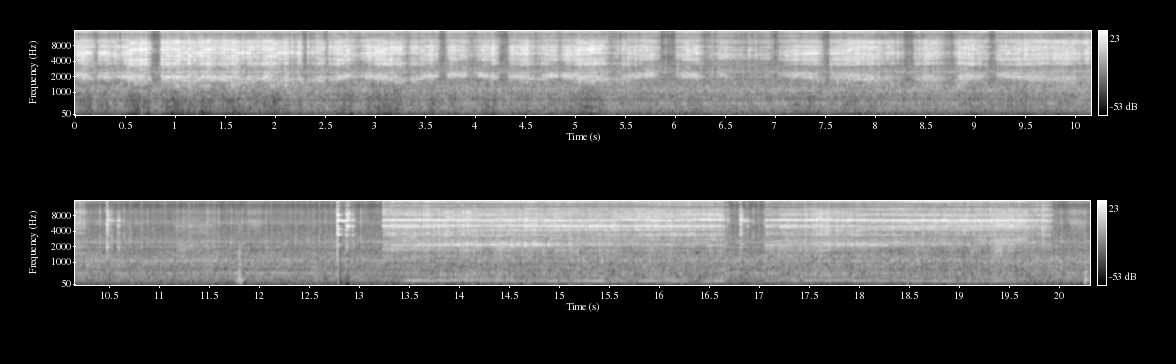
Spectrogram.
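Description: A chisel scrapes and shaves spinning wood with a hissing rasp.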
